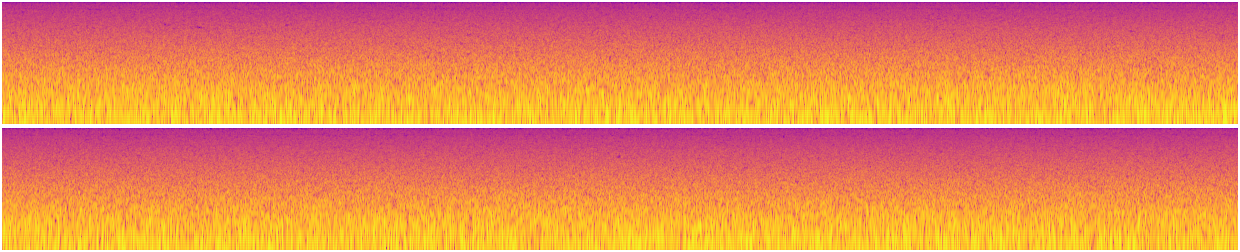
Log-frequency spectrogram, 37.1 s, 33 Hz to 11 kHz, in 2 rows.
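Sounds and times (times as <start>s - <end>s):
brown noise hiss: 0.0s - 37.0s.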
